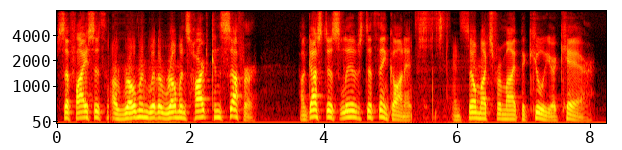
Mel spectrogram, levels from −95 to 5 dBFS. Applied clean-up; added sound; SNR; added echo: neural separator model SepFormer DNS4.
